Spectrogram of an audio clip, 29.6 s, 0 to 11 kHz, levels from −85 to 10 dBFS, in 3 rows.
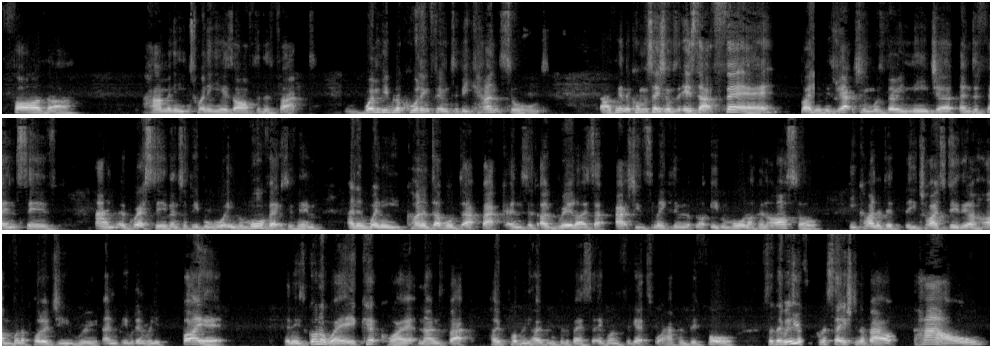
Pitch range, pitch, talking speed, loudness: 155-180 Hz, 165 Hz, 230 wpm, -18 LUFS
